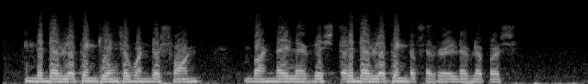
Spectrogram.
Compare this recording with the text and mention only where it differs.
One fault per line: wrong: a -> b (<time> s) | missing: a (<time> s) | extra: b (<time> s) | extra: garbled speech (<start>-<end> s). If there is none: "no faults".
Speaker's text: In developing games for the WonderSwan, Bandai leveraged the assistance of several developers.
missing: for (1.2 s)
wrong: assistance -> developing (3.5 s)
